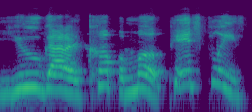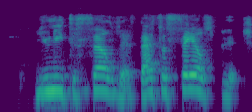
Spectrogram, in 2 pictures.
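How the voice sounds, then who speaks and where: Somewhat breathy and animated, a woman of medium pitch speaks with ordinary pitch variation and big swings in loudness. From US Midwest, St. Louis, Missouri. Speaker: entrepreneur and speaker. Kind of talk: interview. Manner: fast.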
